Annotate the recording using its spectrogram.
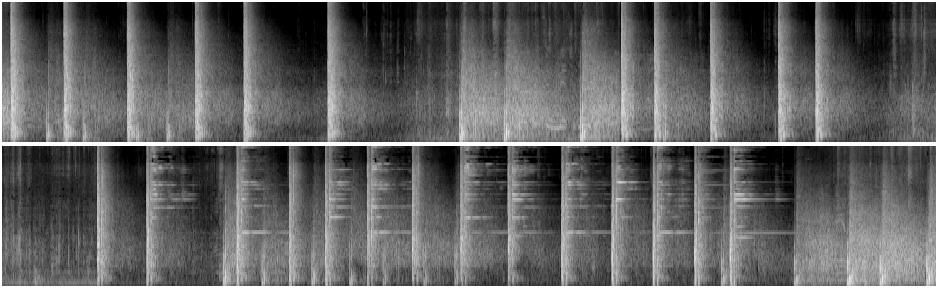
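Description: Gunshots fired in strings with short pauses, each crack followed by an echoing tail. From about halfway through the shots come faster, and many are followed by the brief ringing ping of hit steel targets.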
